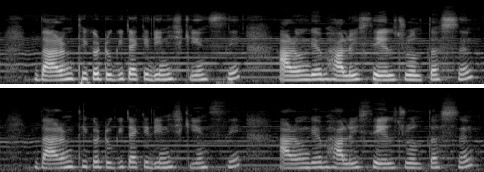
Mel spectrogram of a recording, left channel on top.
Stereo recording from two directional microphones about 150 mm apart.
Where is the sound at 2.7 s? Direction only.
50° left (ahead or behind).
